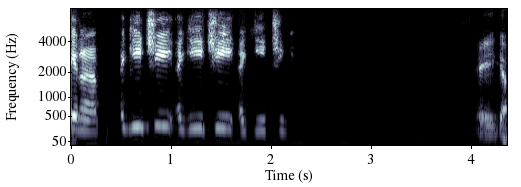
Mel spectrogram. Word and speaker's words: Agitsi: It's Agitsi. Agitsi. Uh-huh, so it kind of reminds me of Etsy, you know, and everyone's got that down.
